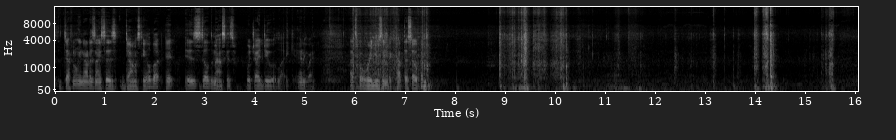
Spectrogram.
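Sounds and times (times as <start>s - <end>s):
knife cutting duct tape: 8.9s - 10.3s, 14.0s - 14.5s.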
